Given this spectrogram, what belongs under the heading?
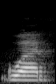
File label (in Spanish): "guar", Silabas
